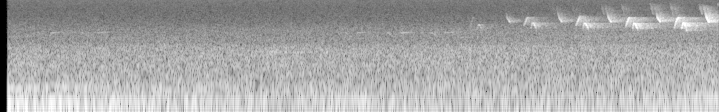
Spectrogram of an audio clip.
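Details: An Ovenbird (Seiurus aurocapilla) sings high, ringing two-part 'teacher, teacher' phrases that repeat quickly and swell louder in a rising crescendo, after a quiet stretch with a low background hum.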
